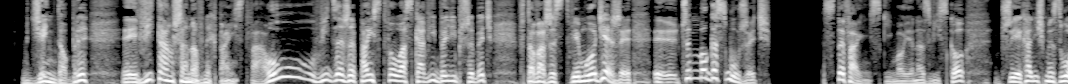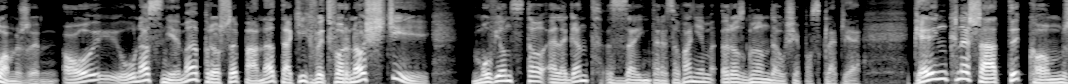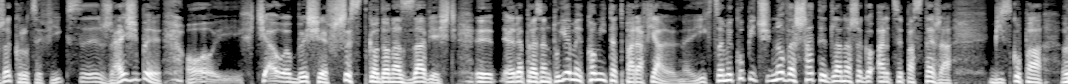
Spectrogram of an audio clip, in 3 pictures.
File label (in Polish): Lektor fragmenty prozy; Studio Nonagram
